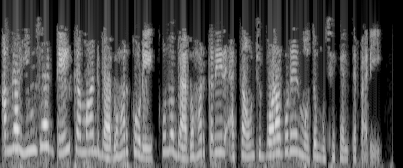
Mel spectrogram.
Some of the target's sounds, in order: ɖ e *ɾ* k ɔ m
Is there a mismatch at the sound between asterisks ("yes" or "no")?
yes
